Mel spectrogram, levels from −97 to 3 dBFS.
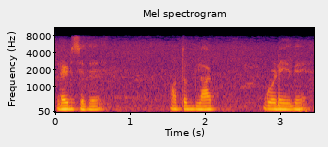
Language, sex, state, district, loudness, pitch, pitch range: Kannada, male, Karnataka, Koppal, -18 LUFS, 125 Hz, 125-130 Hz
